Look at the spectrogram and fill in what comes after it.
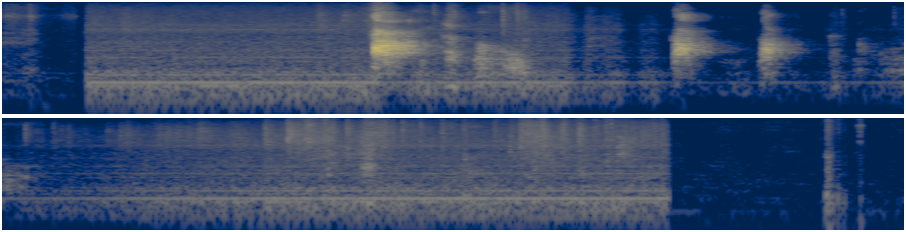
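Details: Dog giving a few sharp barks and yips among steady background hum, while a person coaxes it with repeated "come on"; short quieter sounds follow.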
